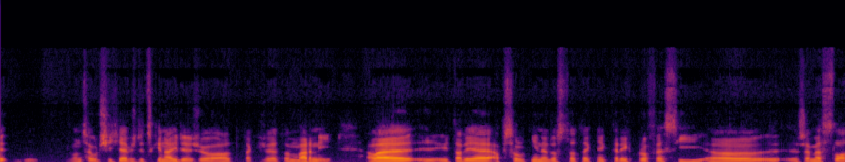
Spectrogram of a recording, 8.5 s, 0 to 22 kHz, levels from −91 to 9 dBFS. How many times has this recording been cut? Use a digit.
0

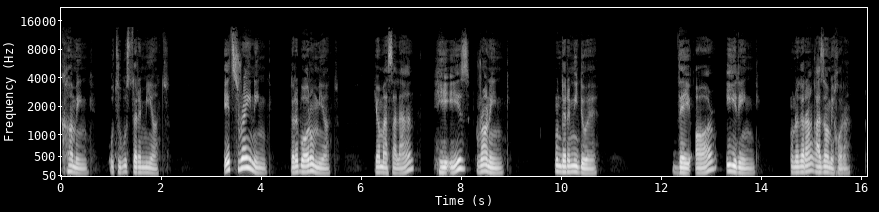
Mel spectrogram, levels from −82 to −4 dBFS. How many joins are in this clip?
0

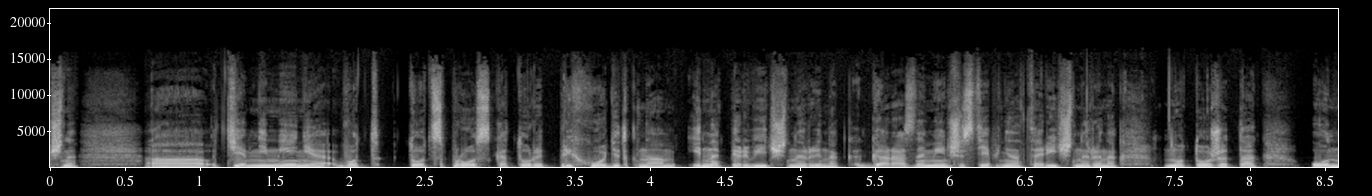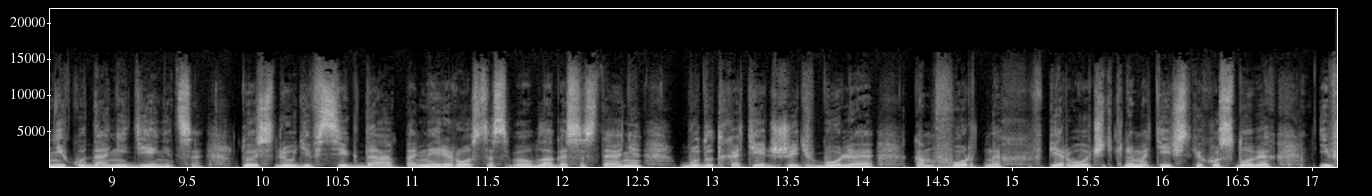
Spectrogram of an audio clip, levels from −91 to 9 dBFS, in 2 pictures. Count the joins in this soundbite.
1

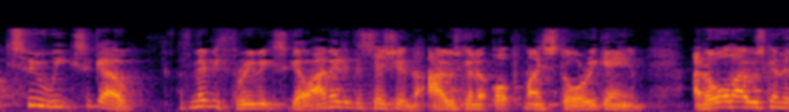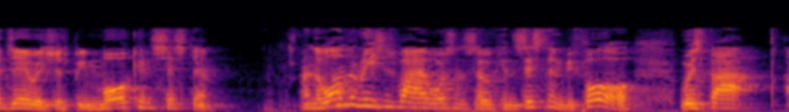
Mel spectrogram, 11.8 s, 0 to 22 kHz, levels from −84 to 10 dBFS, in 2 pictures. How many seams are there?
0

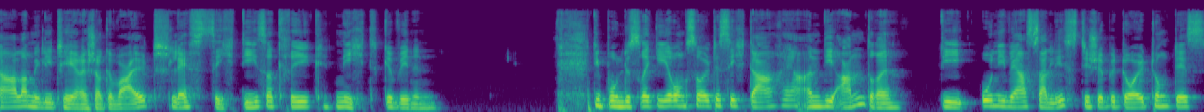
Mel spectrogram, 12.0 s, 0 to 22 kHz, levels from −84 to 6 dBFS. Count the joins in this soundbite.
0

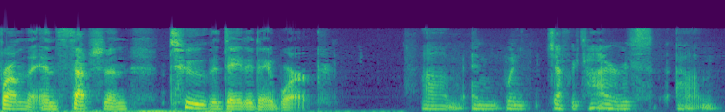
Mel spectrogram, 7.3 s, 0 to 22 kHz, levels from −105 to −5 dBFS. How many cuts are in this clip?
1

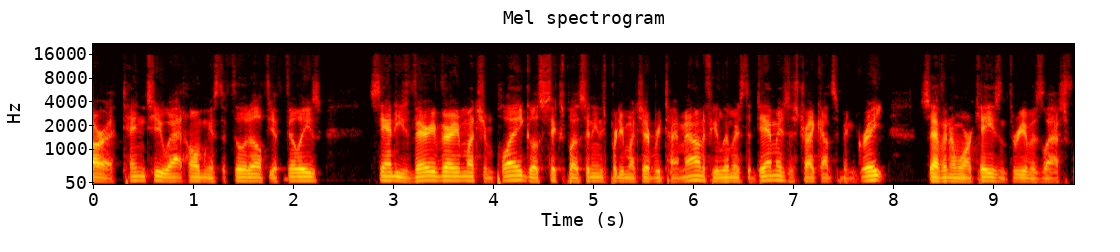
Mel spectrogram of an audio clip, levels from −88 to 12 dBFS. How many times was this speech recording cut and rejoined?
0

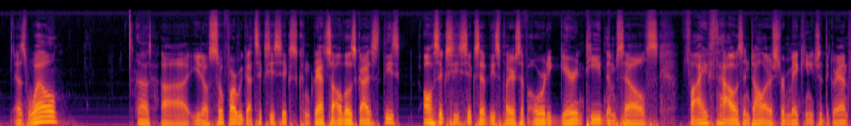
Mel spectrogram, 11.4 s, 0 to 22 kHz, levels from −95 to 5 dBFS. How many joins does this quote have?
2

